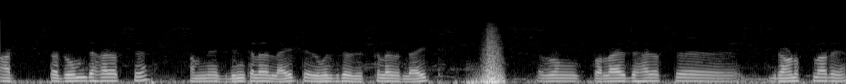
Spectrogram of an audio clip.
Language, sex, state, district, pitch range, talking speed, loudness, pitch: Bengali, male, Odisha, Malkangiri, 140-155 Hz, 165 wpm, -22 LUFS, 145 Hz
